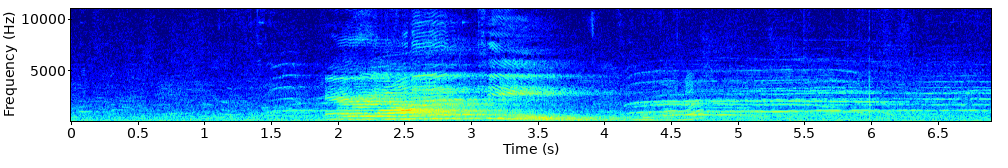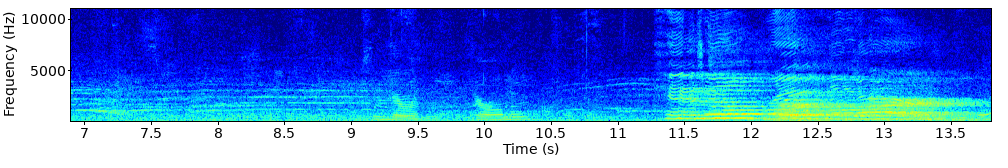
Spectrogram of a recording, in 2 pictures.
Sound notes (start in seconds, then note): 4.5 audience cheering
